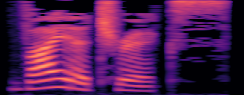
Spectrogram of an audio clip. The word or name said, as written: viatrix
